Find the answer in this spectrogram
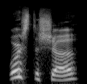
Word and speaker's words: Worcestershire: So Wor Worcestershire. Let's just to keep the peace. Worcestershire. Worcestershire sauce. You have like that same Cester in here.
